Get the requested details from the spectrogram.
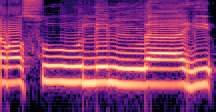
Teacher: जलालत से पहले ज़ेर है तो इसको बारीक पढ़ेंगे लाम को, यहाँ पर रा पर ज़बर है तो इसको मोटा पढ़ेंगे।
